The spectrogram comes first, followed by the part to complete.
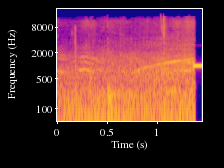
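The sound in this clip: An ambulance siren wails and climbs in pitch through loud, busy noise, then ends in a sharp steady tone.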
